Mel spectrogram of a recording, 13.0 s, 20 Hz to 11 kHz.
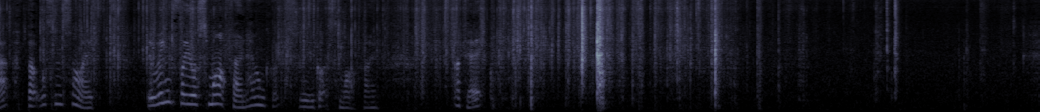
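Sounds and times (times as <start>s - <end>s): bubble wrap pouch tearing: 0.0s - 9.6s.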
